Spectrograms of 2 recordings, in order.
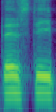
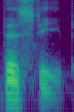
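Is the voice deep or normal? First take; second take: normal; deep. First: It is said in a normal speaking voice. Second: It is said in an artificially deepened voice. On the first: "if your voice isn't this deep" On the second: "you make it this deep"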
